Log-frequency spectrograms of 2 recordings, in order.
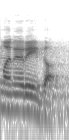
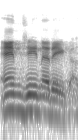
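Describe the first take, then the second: First: The whole name is blended into one word. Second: The first letters are spelled out separately. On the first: The speaker calls it right. "सब बोलते हैं मनरेगा" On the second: The speaker calls it wrong. "कोई नहीं बोलता बेटा ऐसे एमजी नरेगा"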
